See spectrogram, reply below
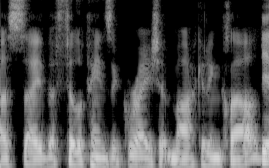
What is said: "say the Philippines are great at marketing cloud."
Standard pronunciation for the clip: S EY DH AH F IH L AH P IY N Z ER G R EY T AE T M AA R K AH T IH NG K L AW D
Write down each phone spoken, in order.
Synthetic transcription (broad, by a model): S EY DH AH F IH L AH P IY N Z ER G R EY T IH T M AA R K AH T IH NG K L AW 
